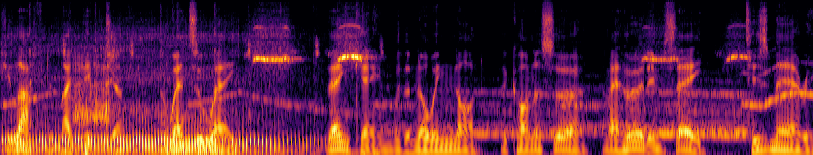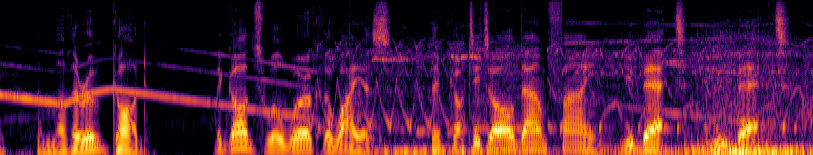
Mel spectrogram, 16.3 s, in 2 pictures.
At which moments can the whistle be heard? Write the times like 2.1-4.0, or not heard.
2.5-3.8, 6.3-7.5, 12.0-13.0.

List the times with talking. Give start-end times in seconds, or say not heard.
0.0-2.4, 3.2-9.6, 10.2-16.1.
